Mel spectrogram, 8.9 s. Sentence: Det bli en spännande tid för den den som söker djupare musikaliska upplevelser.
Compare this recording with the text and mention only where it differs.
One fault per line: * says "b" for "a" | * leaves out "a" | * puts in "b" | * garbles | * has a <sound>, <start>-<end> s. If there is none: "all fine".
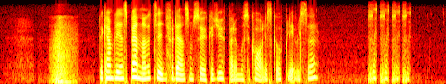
* has a whoosh, 1.0-1.6 s
* puts in "kan"
* leaves out "den"
* has a laugh, 7.4-8.2 s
